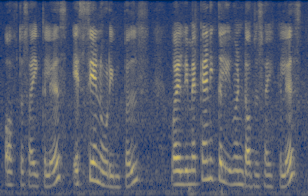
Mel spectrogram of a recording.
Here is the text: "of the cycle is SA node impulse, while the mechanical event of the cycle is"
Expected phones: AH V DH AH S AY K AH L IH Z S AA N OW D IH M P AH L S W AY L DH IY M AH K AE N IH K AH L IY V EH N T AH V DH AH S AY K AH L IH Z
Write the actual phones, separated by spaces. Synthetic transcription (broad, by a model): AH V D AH S AY K AH L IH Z S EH N OW D IH M P AH L S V AY L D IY M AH K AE N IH K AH L IY V EH N T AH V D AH S AY K AH L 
